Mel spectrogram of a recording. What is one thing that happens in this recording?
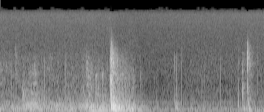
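A door slides shut with a thud.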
